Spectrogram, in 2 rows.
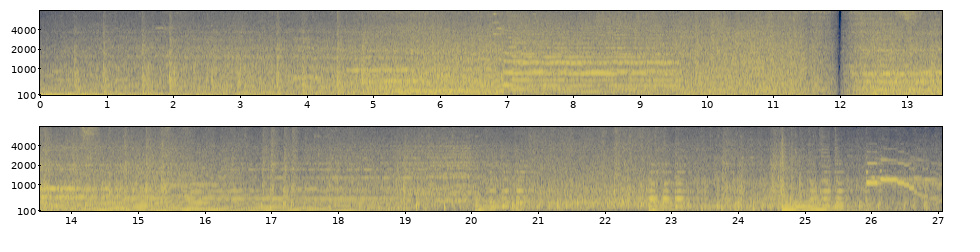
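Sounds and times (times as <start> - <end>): train wheels clattering on rails: 0.4 - 7.0, 16.6 - 27.0
train horn blast: 6.8 - 9.8, 12.1 - 21.0.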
